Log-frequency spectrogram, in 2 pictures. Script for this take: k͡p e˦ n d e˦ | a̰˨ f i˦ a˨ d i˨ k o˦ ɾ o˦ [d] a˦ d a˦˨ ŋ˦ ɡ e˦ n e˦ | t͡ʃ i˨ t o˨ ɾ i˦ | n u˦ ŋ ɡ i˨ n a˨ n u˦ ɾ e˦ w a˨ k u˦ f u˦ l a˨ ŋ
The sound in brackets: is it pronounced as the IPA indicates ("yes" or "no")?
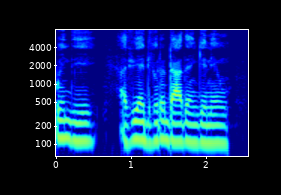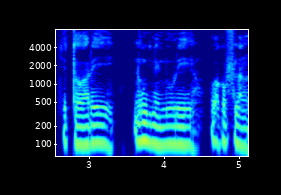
yes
